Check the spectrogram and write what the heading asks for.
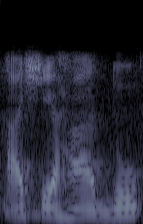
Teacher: ہا کی آواز جو ہے چھپ رہی ہے، تو ہا کی آواز بھی ظاہر ہونی چاہیے۔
